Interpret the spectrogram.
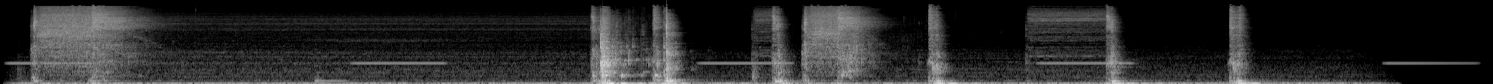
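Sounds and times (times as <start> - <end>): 
train toilet flushing: 0.2 - 11.1.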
